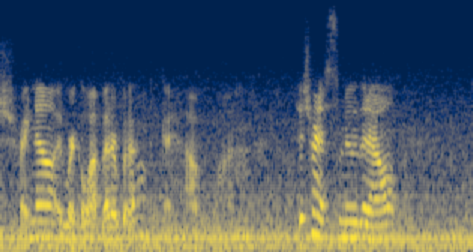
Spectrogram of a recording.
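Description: A woman talks calmly and close to a microphone.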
